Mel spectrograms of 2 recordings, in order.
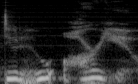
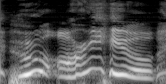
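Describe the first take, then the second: First: Hushed, stunned question; whispered disbelief. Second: Louder, higher, slow laughing question; laughing disbelief. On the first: Friend stunned by someone's joy, whispered. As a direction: ask it under your breath. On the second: Friend amazed by someone's joy, laughing. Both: Retold or imitated.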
